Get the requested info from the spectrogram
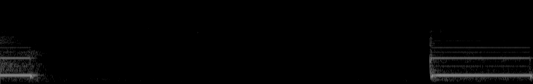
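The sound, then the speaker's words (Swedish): A telephone ringback tone: a steady electronic buzz tone heard briefly, then about four seconds of quiet before the next ring burst starts. Clear, with no talking. “men vi kan ändå ha kvar att vi ringde upp honom.”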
